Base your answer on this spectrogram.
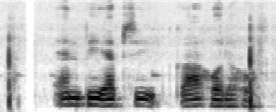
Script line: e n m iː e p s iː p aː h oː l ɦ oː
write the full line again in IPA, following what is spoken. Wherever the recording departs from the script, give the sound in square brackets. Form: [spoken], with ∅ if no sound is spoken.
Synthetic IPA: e n [b] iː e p s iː [k] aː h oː l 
